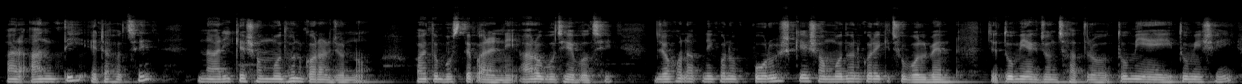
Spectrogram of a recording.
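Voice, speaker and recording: A man teaching a beginner Arabic class, patient and encouraging, repeating words slowly for students to say back. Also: medium pitch. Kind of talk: online language lesson.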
